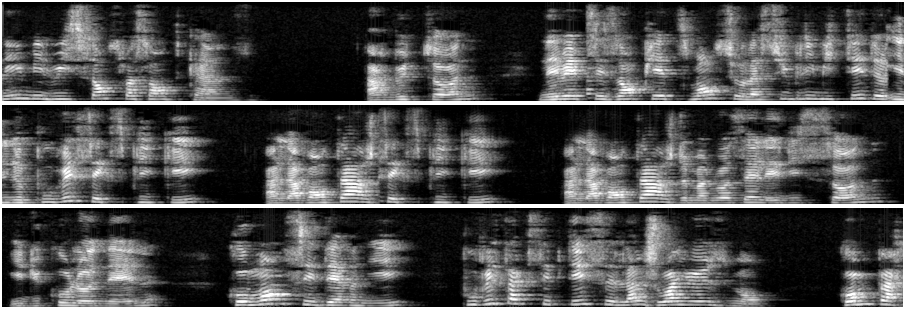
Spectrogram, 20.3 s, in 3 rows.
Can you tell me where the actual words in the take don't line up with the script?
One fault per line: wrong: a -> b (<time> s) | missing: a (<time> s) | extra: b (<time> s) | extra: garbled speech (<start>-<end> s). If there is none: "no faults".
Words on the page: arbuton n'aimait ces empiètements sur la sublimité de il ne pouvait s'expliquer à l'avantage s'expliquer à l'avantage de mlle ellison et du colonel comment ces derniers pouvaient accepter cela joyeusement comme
no faults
